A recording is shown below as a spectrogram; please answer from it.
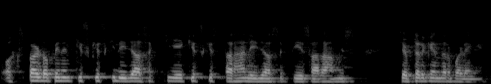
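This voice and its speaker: Speaking fast in a high, somewhat mellow voice with a level tone, a Pakistani-accented man explains points of law, posing his own questions and then answering them. He moves between Urdu and English terminology, captured in dull, lo-fi lecture audio.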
